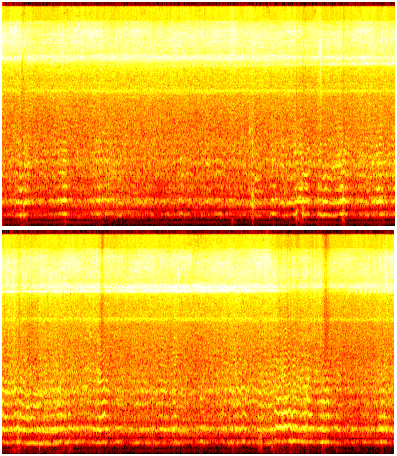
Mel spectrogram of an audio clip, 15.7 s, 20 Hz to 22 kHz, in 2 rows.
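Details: Trapped honey bee swarm, caught unusually late in the season on 1 September 2019. A continuous, thick hum of many wings fills the whole stretch with low steady tones and small rises and falls in loudness.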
